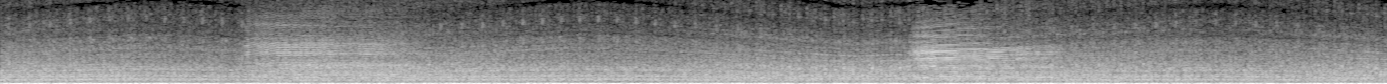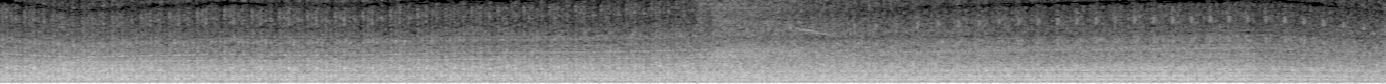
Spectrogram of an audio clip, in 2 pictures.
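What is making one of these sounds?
A truck engine rumbles steadily, its pitch rising and falling as it drives.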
